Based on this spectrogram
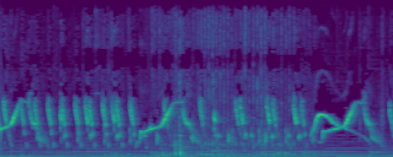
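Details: A pet Java sparrow gives quick, high chirps and clicking notes, several per second, with a few rising whistled slurs; soft instrumental music plays underneath.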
